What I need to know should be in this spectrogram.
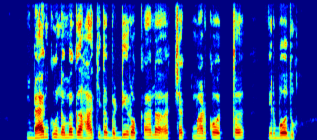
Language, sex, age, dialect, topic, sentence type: Kannada, male, 18-24, Dharwad Kannada, banking, statement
